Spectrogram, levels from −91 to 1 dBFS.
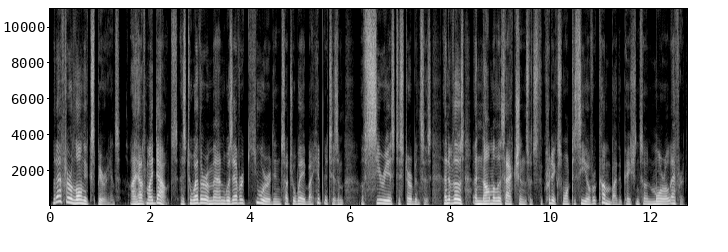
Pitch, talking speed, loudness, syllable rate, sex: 160 Hz, 205 wpm, -18 LUFS, 5.9 syllables/s, male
